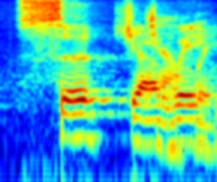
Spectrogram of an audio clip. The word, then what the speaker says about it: Si Jiahui: So how do you pronounce? Si Jiahui. Si Jiahui. Yeah, very good.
